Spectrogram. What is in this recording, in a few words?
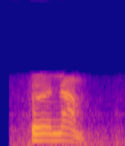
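"enam", Indonesian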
